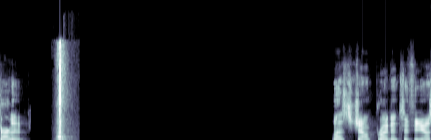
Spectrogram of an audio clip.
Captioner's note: golf swing sound effect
